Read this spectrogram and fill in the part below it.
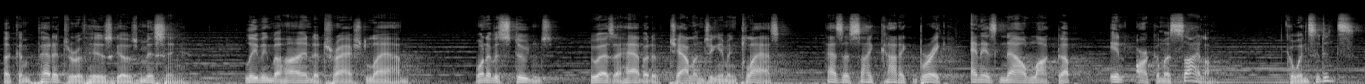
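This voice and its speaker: A man's voice: deep voice, animated, moderate pace. A man playing a grim, suspicious investigator in an audio drama, speaking in a terse, brooding way. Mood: grim suspicion. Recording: long cavernous reverb, faint music.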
